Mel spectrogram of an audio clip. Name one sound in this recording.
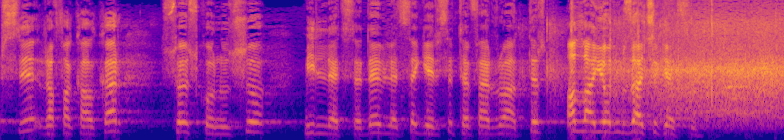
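A man speaks forcefully into a microphone in a large echoing hall.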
